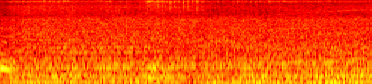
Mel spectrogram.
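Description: Road traffic: a steady low engine rumble from motor vehicles on the road.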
